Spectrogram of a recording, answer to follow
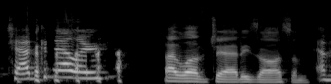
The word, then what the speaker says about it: Kneller: Chad Kneller is in the house. Chad! I love Chad. Chad like Knife. That's how you say his name. That's right. Chad Kneller.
